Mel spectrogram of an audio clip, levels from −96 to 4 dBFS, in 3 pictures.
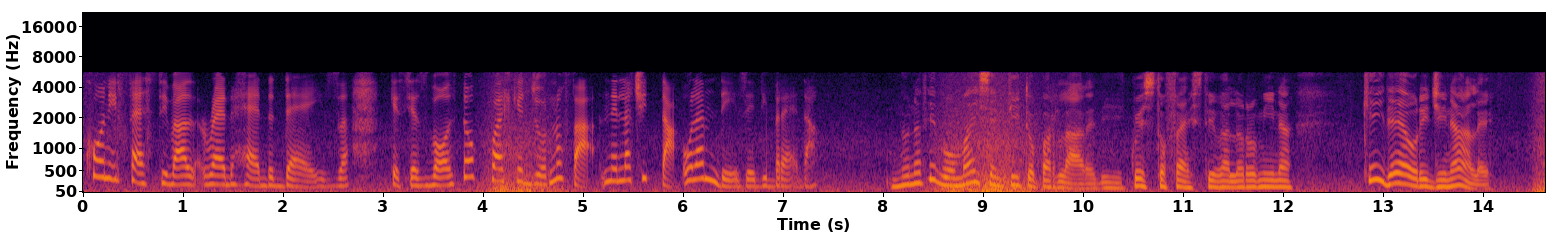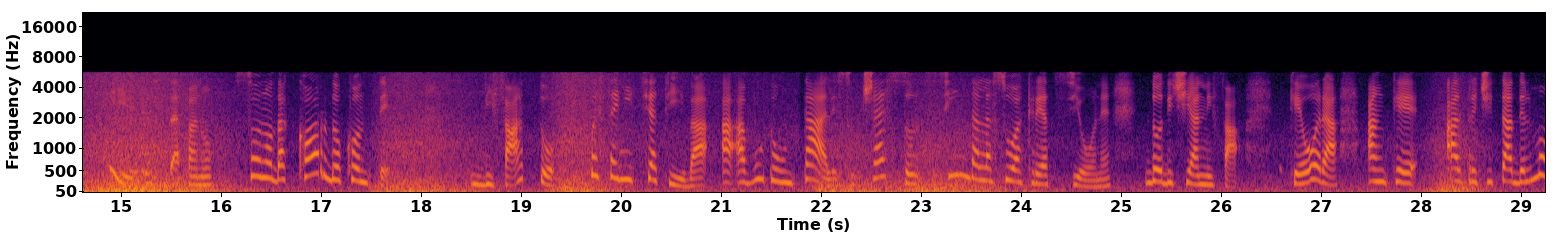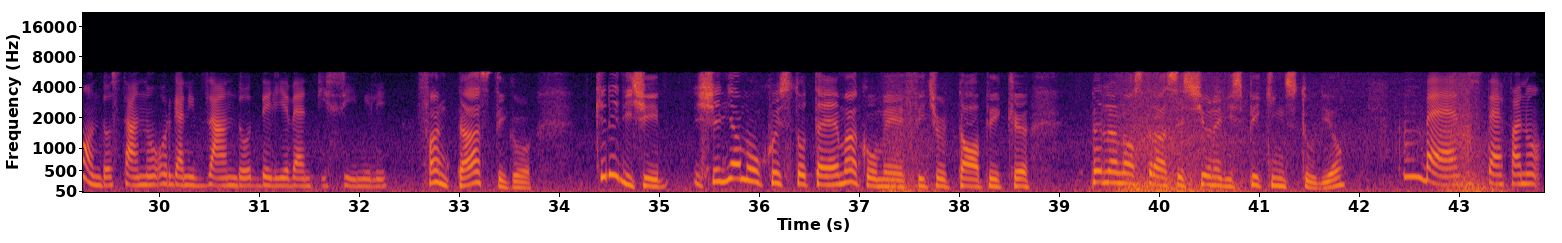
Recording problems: high frequencies cut off; noticeable; nothing above 5.5 kHz
wind noise on the microphone; occasional gusts; 10 dB below the speech

